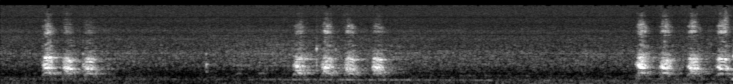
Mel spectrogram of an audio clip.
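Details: German Shepherds, more than one, barking all afternoon: three bursts of sharp, rapid barks, each a run of three or four, separated by quiet gaps, over low background rumble.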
